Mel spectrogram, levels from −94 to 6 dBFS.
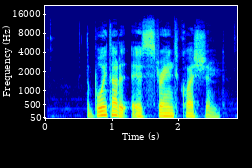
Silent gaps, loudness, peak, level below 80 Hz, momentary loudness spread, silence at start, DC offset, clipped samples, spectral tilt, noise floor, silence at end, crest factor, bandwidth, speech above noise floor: none; -28 LUFS; -10 dBFS; -54 dBFS; 13 LU; 0.65 s; under 0.1%; under 0.1%; -5.5 dB/octave; -72 dBFS; 0.3 s; 18 dB; 14 kHz; 45 dB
